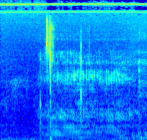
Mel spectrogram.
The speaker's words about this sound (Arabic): التشخير واصل يشخر واصل نايم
